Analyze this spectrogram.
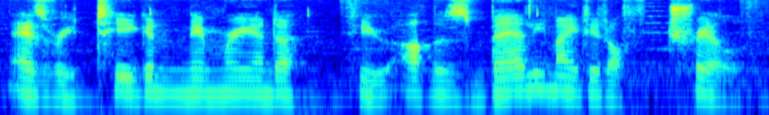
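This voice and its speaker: A man's voice: medium pitch, brisk, a little mellow. A man narrating a video game story playthrough in a conversational way, with wry asides. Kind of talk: narrated playthrough with light commentary. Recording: voice over background game music.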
